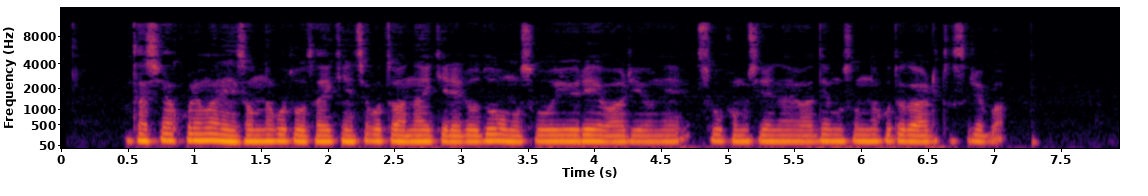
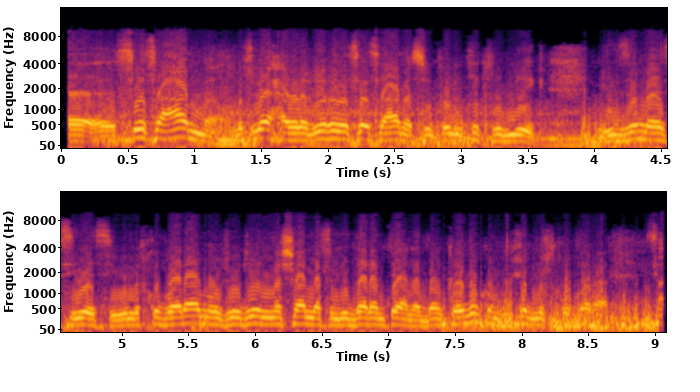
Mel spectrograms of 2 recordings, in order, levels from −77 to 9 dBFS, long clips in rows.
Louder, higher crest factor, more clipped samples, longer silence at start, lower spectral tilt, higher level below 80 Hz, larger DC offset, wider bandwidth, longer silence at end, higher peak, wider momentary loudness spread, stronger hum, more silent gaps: second, -19 LUFS vs -6 LUFS; first, 12 dB vs 4 dB; second, under 0.1% vs 0.2%; first, 0.5 s vs 0.05 s; about the same, -7 dB/octave vs -6.5 dB/octave; second, -48 dBFS vs -20 dBFS; second, under 0.1% vs 3%; first, 11.5 kHz vs 9.8 kHz; first, 0.6 s vs 0 s; second, -6 dBFS vs 0 dBFS; first, 9 LU vs 3 LU; neither; neither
